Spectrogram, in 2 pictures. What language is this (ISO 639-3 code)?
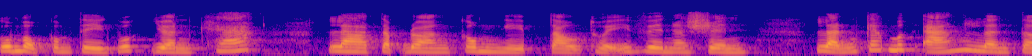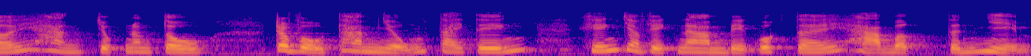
vie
